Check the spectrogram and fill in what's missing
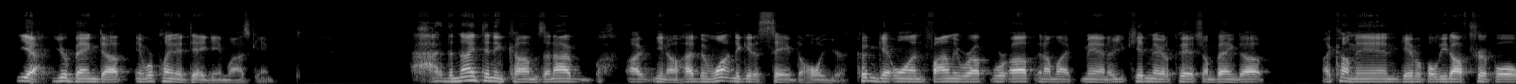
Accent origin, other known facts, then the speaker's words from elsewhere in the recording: Boston, Massachusetts, United States; I grew up in Boston, so I would go to Boston games growing up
